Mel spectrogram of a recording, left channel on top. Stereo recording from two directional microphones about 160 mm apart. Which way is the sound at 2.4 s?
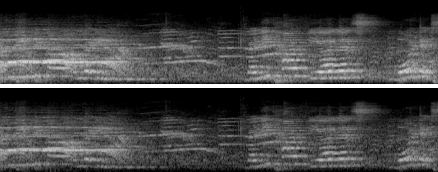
10° left (ahead or behind).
